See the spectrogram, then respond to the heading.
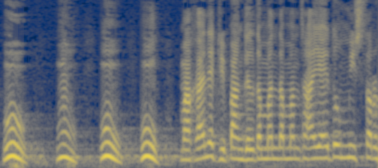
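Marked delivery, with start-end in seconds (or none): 0.0-1.5 imitating a toddler's only word; short hooting syllables, toddler-like; menirukan anak kecil. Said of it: "anak saya cuma bisa satu kata". (menirukan celoteh anak kecil)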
